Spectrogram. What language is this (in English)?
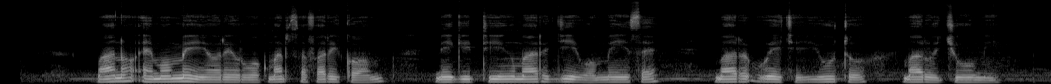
Luo (Kenya and Tanzania)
